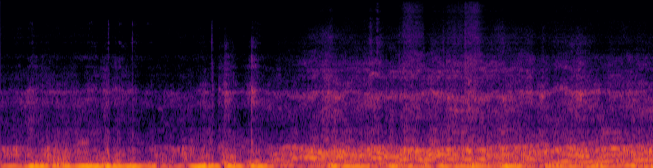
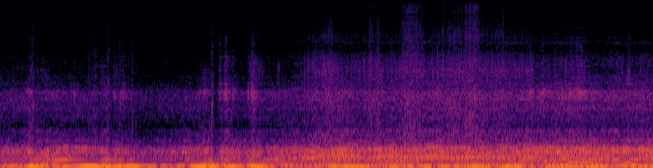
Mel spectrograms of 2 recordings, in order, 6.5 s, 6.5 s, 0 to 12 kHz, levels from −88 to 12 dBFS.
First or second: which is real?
second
